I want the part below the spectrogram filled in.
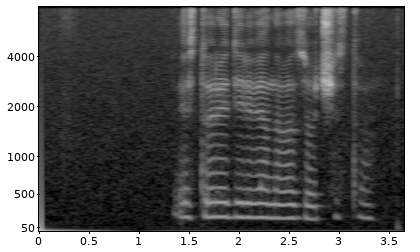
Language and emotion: Russian, neutral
